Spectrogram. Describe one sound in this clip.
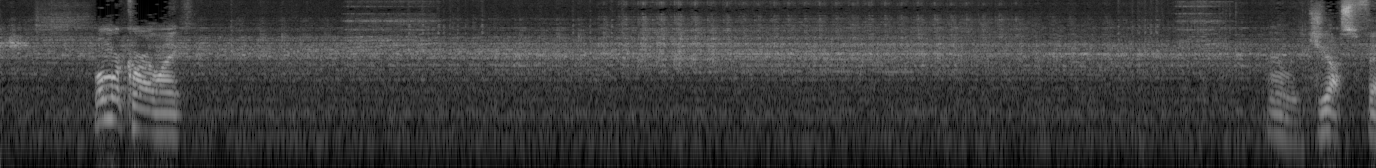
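An N-scale model diesel locomotive sounds its horn.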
